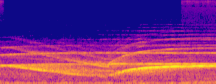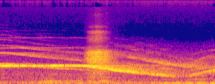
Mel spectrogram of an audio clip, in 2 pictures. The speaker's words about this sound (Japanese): 外、うるさいね。さっきからずっとサイレンが鳴りっぱなしだ。あの消防車たちはね、山の上に向かってるんだよ。山の上で火災があったから。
